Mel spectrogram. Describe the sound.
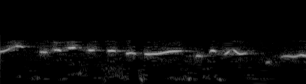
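A wavering, melodic whistle answers back from a novelty pair of men's underpants that whistles in reply when its owner whistles, held almost continuously for about three seconds with small rising and falling trills, fairly clear, with no talking over it.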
